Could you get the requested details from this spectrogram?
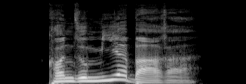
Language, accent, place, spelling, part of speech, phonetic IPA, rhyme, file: German, Germany, Berlin, konsumierbarer, adjective, [kɔnzuˈmiːɐ̯baːʁɐ], -iːɐ̯baːʁɐ, De-konsumierbarer.ogg
- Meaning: inflection of konsumierbar: 1. strong/mixed nominative masculine singular 2. strong genitive/dative feminine singular 3. strong genitive plural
